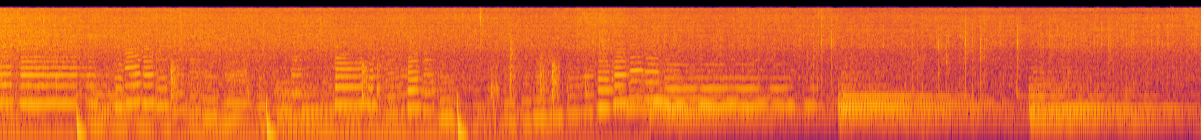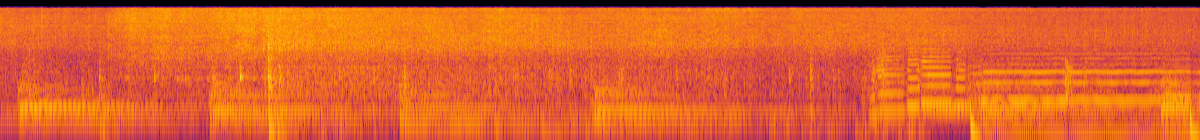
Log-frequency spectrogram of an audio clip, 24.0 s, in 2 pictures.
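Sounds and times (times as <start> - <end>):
background music with held chords: 0.0 - 24.0
potatoes sizzling in oil: 7.6 - 23.0
utensil tapping pan: 14.3 - 16.2.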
